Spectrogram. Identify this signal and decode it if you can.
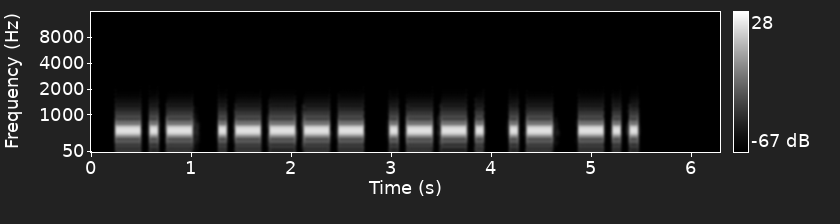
Morse code, heard as a keyed tone, about 14 wpm, 600 Hz. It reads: K1PAD
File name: Callsigns-14wpm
